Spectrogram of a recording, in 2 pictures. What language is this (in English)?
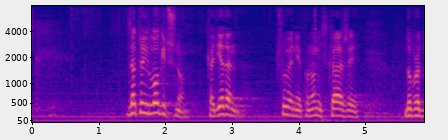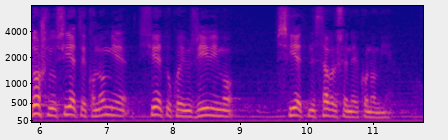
Croatian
